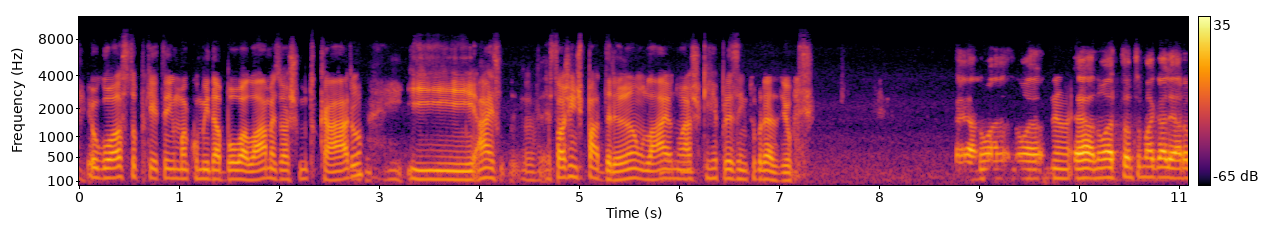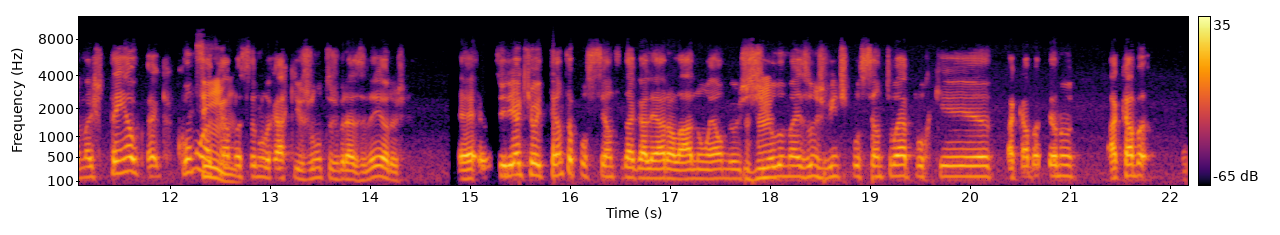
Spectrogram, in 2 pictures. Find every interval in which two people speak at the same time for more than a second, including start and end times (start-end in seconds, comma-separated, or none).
none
